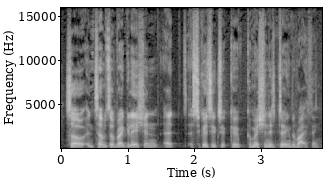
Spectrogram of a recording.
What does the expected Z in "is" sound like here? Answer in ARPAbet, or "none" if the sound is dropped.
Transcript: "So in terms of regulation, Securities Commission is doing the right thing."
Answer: Z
